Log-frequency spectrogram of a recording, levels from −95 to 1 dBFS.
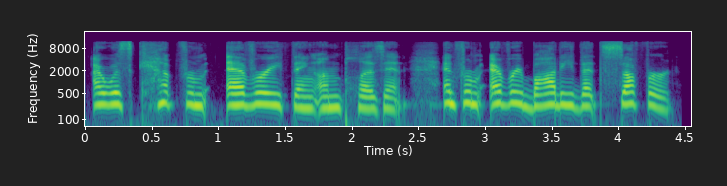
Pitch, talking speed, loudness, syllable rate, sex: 230 Hz, 145 wpm, -19 LUFS, 5.6 syllables/s, female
